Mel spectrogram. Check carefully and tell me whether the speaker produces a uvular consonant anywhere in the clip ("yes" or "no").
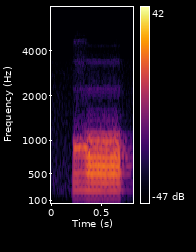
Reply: no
